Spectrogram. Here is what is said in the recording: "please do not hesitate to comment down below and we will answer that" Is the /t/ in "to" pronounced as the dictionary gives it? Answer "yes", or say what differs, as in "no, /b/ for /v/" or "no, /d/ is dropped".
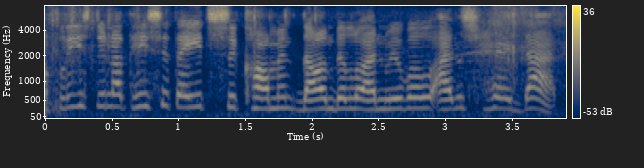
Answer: no, /s/ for /t/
